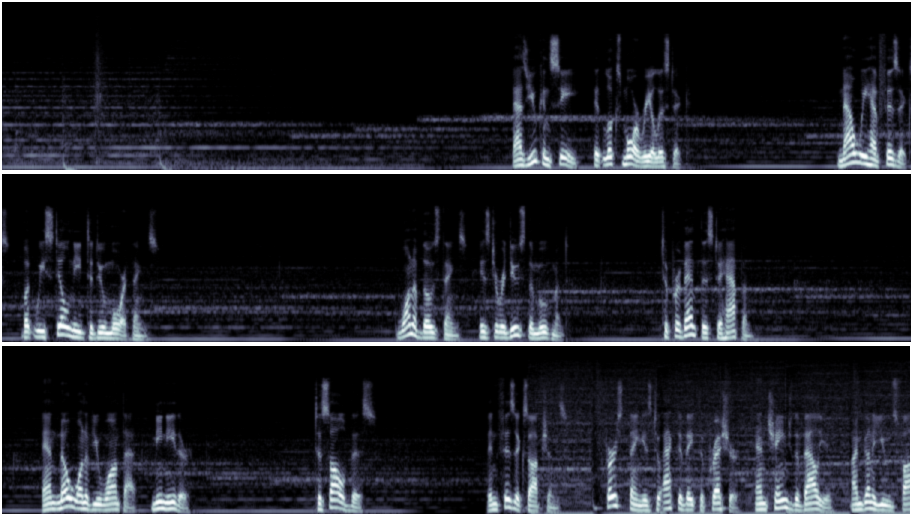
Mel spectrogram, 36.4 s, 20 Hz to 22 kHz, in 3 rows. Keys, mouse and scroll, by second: 0.2 g, 0.2 middle click, 0.6 ctrl+click, 1.2 shift+click, 1.4 ctrl+Tab, 1.9 click, 2.2 click, 2.9 click, 3.1 ctrl+Tab, 3.4 click, 3.4 middle click, 3.5 scroll down 2, 3.6 space, 3.9 space, 4.0 click, 4.2 scroll down 1, 4.3 click, 4.4 click, 4.6 click, 4.8 click, 5.2 click, 5.5 click, 5.6 space, 5.9 KP_0, 10.0 click, 10.9 h, 22.0 space, 25.4 click, 28.6 click, 30.2 click, 31.4-32.5 scroll down 14, 31.6 click, 33.0-34.2 scroll down 4, 34.2 click, 35.6 click.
